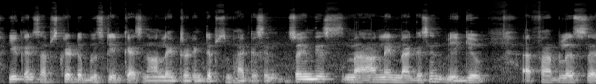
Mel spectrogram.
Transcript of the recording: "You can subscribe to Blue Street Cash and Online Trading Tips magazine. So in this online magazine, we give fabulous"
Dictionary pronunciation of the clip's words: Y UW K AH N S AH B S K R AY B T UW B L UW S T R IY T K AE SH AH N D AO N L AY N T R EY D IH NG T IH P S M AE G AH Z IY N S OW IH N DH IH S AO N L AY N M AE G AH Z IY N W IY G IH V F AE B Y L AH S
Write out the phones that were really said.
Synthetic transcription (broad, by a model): Y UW K AH N S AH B S K R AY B T UW B L UW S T IY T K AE S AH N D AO N L AY N T R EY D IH NG T IH P S M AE G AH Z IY N S OW IH N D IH S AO N L AY N M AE G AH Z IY N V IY G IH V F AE B L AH S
